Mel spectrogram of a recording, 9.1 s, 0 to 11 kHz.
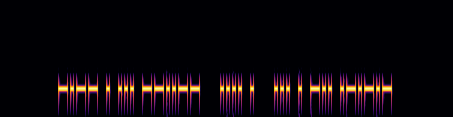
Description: Morse code, heard as a keyed tone, about 20 wpm, 700 Hz. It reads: YES, HE SED.
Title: Sentences from Top 500 Words and Abbreviations 20wpm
